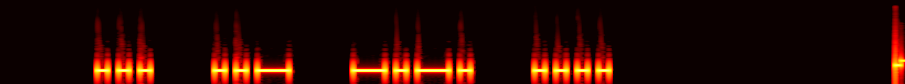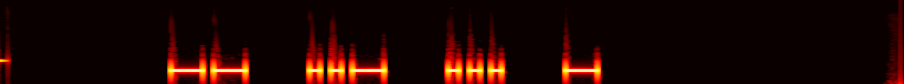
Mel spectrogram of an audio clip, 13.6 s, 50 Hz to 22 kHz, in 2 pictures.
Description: Morse code, heard as a keyed tone, about 15 wpm, spaced as for 11 wpm, 700 Hz. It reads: SUCH MUST
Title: 2x Character Spacing - Top 500 Words - 15wpm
